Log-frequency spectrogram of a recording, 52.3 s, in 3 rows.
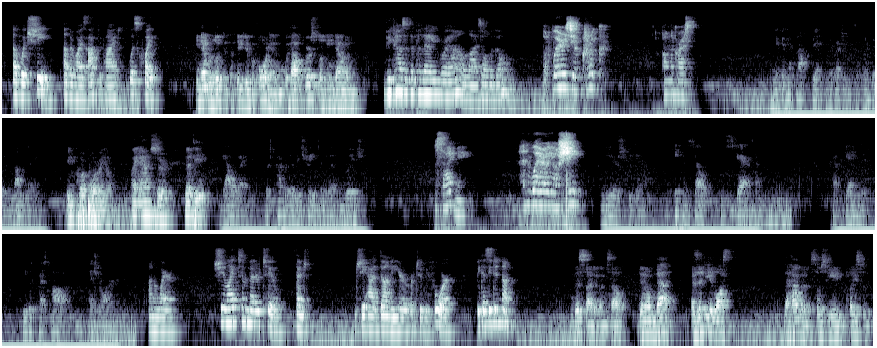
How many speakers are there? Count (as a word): six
